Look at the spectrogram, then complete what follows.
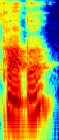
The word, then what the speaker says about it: papa: Young people should be taught to say yes, papa, or father if preferred, no, mama, or mother if preferred, with accent on the second syllable of mama and papa.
